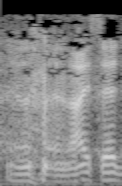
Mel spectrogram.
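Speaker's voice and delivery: ordinary talk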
